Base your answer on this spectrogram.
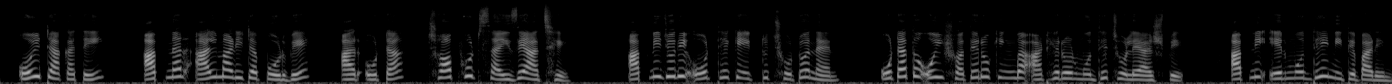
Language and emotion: Bengali, neutral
